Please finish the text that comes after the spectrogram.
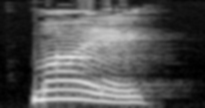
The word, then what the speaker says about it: Mahé: How to pronounce it? Mae. Mahé, Mahé, Mahé to 1,800 kilometers of ocean that separate Mahé from mainland Africa seems to happen on grand scale.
